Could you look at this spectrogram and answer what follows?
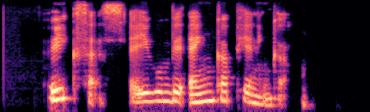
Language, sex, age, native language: Icelandic, female, 40-49, Czech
